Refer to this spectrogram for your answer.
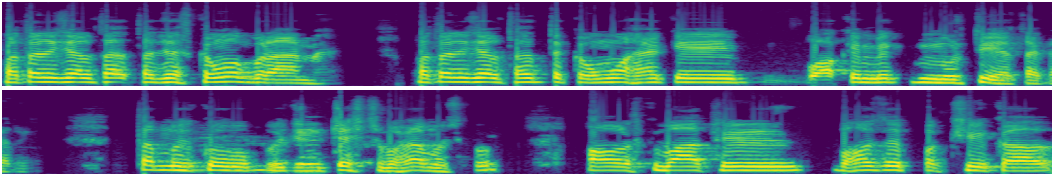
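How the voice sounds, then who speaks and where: In a dry, close sound with no echo, a high-pitched man speaks at a moderate pace with fairly even intonation. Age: 70s. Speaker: retired teacher and clay sculptor. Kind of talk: interview.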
